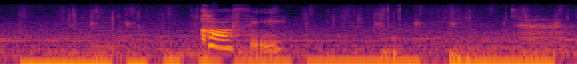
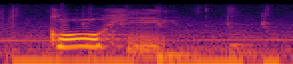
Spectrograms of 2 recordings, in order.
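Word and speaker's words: コーヒー: Coffee. If you say coffee, they might not get that. But if you say kohi, they'll get that as coffee.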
